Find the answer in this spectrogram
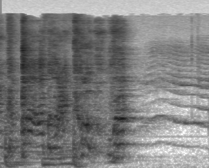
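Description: Hip-hop track with a rapped vocal over a steady bass beat, cut off suddenly about a second in as it is paused. A faint, drawn-out high-pitched tone follows, falling slightly in pitch.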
